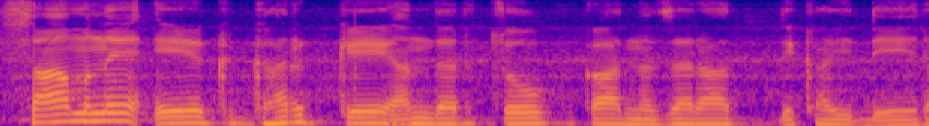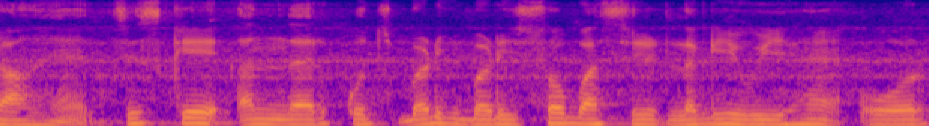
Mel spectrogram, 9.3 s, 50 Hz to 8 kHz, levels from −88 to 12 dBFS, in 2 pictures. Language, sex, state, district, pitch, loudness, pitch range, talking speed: Hindi, male, Rajasthan, Bikaner, 115 Hz, -19 LUFS, 110-125 Hz, 155 wpm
